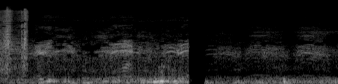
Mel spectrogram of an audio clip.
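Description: Ducks honk and quack in a farmyard flock being herded and pastured in the province, a dense overlapping chorus that cuts out briefly midway and then resumes more faintly.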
